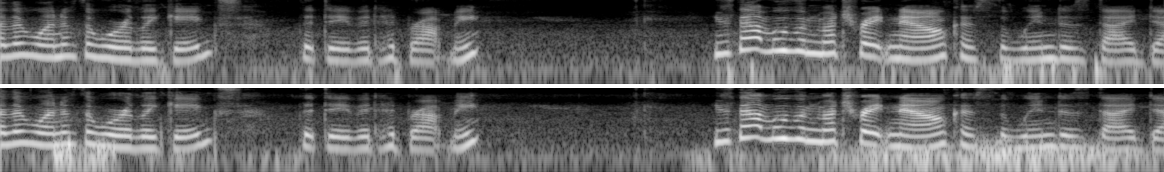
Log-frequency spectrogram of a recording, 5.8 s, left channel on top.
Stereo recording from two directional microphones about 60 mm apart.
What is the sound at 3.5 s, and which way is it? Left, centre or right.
Speech, centre.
